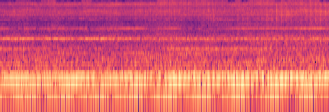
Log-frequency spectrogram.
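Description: Loud steady low rumble with a constant droning hum, like a heavy engine idling; the machine runs unusually noisy, cause not identified.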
